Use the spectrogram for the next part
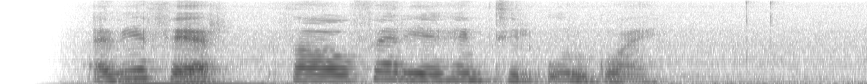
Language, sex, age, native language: Icelandic, female, 50-59, Icelandic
